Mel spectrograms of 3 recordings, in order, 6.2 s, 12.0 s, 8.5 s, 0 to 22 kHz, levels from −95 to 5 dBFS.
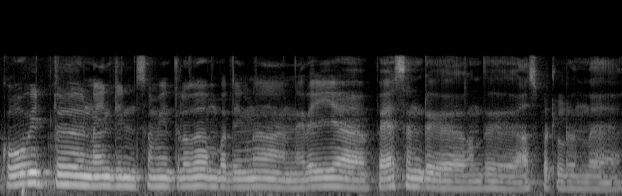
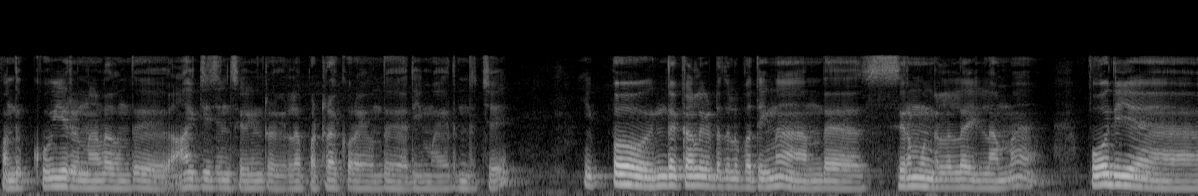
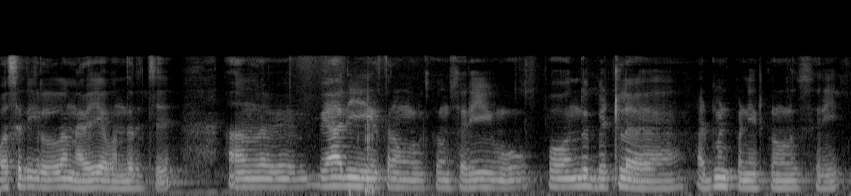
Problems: none marked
